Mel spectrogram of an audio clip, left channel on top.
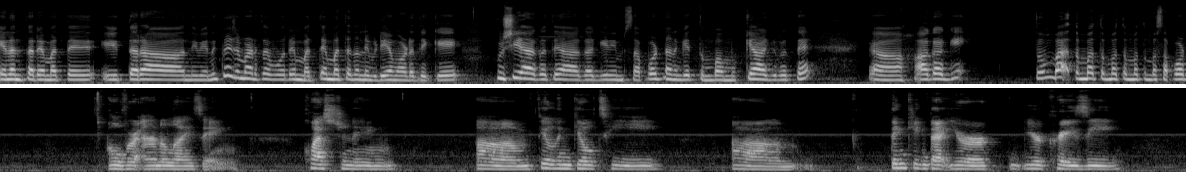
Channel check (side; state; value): both; different; correlation 0.01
